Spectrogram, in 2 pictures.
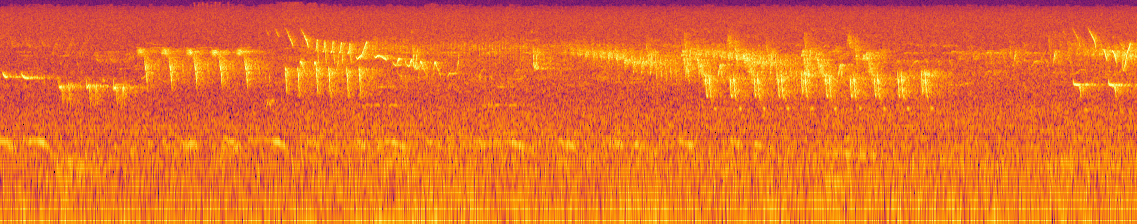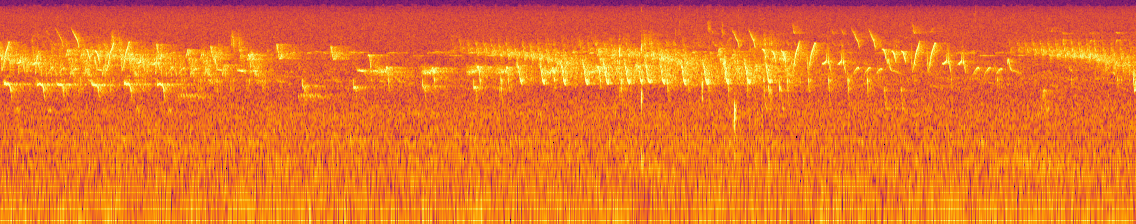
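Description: Faint birdsong: rapid trilled phrases and falling chirps, one phrase after another every few seconds.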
